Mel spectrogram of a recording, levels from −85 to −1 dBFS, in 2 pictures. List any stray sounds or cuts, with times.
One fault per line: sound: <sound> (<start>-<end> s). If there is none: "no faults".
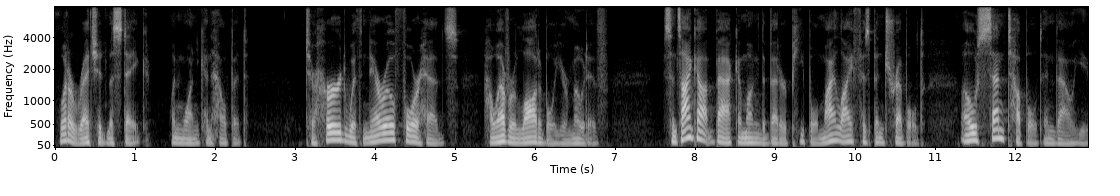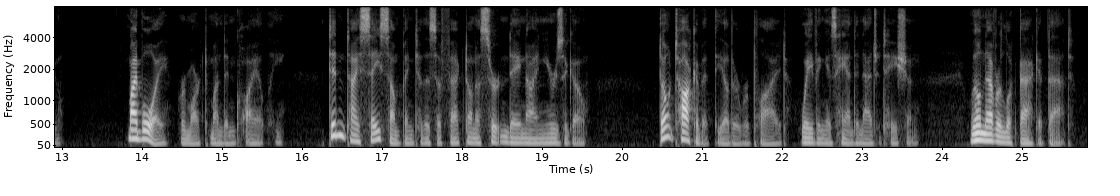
no faults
